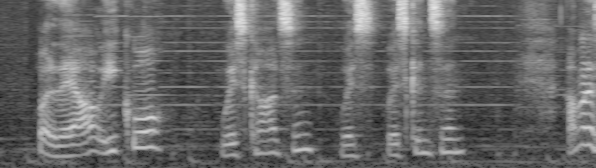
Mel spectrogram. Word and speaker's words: Wisconsin: Is the emphasis on the whiz? Or is it on the sin?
